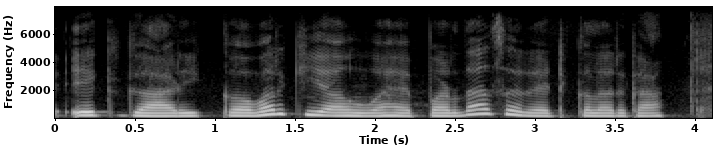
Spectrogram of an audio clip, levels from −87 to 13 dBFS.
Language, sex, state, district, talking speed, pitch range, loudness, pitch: Hindi, male, Jharkhand, Garhwa, 160 wpm, 195-230 Hz, -14 LUFS, 205 Hz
